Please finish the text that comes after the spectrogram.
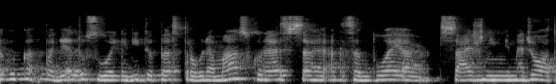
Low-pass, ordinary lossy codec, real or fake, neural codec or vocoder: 9.9 kHz; MP3, 96 kbps; fake; codec, 24 kHz, 0.9 kbps, WavTokenizer, medium speech release version 2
